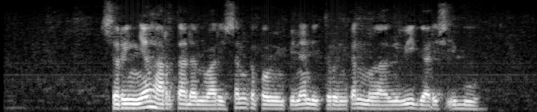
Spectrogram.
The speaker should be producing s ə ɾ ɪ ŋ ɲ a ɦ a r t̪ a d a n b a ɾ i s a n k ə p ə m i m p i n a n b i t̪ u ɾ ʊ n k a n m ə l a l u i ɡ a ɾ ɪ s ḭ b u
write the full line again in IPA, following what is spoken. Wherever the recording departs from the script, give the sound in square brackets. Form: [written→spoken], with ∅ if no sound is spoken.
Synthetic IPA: s ə ɾ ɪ ŋ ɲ a ɦ a r t̪ a d a n [b→w] a ɾ i s a n k ə p ə m i m p i n a n [b→d] i t̪ u ɾ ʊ n k a n m ə l a l u i ɡ a ɾ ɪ s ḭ b u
